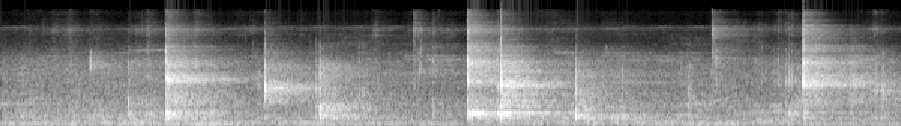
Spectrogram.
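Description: Teeth biting and snapping pieces off the rim of a fired terracotta clay pot: a series of sharp cracks, the loudest about halfway through and near the end, each followed by a brief ringing of the hollow pot body.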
